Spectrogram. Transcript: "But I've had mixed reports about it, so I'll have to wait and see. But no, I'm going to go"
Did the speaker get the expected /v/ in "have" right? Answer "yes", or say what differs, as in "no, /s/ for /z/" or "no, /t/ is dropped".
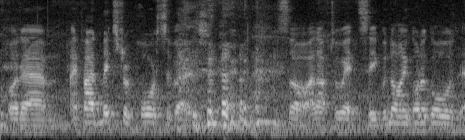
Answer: no, /f/ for /v/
